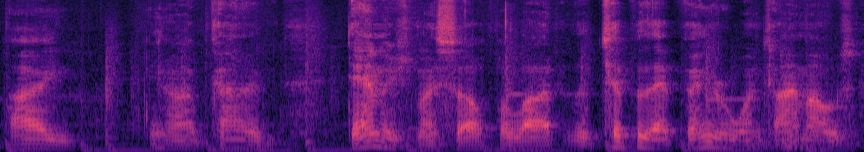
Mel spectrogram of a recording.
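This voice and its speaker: A man speaking as a benefits applicant in a scripted training role-play, halting and hesitant with many fillers. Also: low-pitched, slight background noise. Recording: music bed under speech.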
